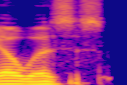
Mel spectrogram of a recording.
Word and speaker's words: Elwes: And so she decides to go with Arthur, which is Cary Elwes.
